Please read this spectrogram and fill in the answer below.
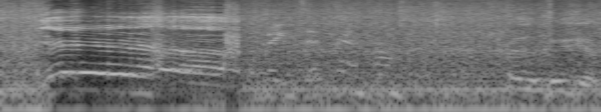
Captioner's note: claps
